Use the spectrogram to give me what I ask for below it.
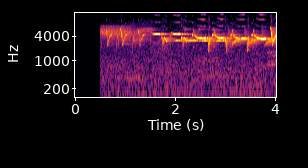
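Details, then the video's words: Canary from Comal, Pemalang, Central Java, Indonesia, singing a mixed song of imitated phrases: after a short silence, rapid high downward-sweeping notes and thin whistles follow in a varied, irregular run. "KENARI ISIAN CAMPUR ADUK"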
